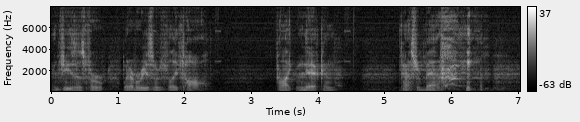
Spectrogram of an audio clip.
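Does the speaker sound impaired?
Yes: cleft palate; once stopped breathing.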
